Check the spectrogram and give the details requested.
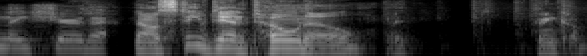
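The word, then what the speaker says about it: D'Antuono: Now, Steve Dantono, I think I'm pronouncing that correct.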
